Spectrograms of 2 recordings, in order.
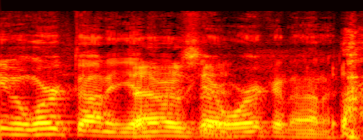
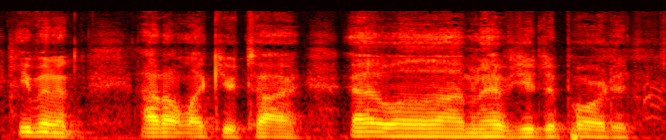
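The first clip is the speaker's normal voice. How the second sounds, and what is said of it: Imitates another person's voice. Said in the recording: “That was a good impression.”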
